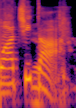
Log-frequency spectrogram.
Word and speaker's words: Ouachita: Oh, Ouachita.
